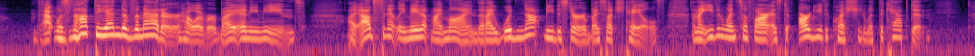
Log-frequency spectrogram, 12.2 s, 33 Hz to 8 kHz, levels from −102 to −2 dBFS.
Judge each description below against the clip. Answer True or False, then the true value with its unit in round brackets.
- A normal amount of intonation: True (3.9 semitones)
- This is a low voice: False (195 Hz)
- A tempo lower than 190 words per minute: False (200 wpm)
